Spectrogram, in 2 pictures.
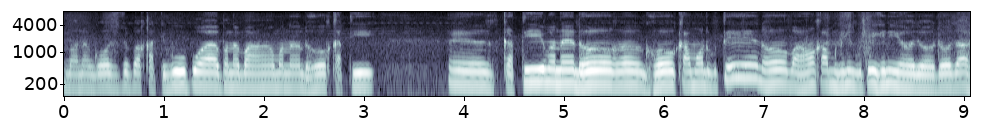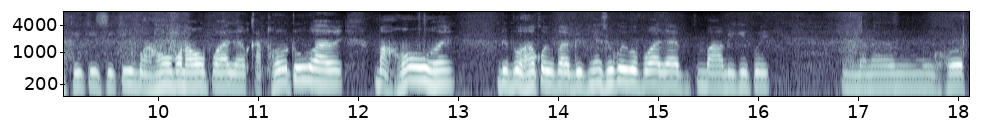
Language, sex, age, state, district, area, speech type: Assamese, male, 60+, Assam, Dibrugarh, rural, spontaneous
